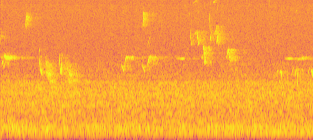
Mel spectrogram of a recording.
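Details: Northern mockingbird singing in the background at a canal in Florida, with other birds also singing while manatees eat mangrove leaves; short high whistled and chirping phrases, some rising or falling, scattered over a steady low rumble of water and wind.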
